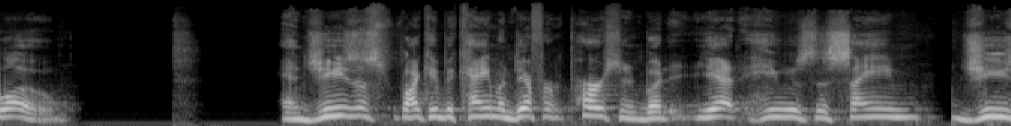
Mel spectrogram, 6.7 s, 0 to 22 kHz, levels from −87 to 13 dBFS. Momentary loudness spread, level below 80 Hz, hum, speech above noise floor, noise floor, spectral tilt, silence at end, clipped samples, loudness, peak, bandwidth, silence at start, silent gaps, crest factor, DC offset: 8 LU; -56 dBFS; none; 46 dB; -65 dBFS; -5 dB/octave; 0 s; under 0.1%; -20 LUFS; -2 dBFS; 19 kHz; 0 s; none; 18 dB; under 0.1%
